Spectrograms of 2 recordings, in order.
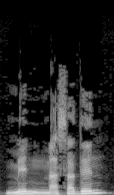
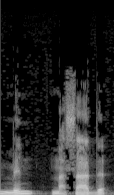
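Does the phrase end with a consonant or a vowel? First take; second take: vowel; consonant. First: The phrase ends with a vowel and n. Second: The phrase ends on a bare consonant. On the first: "تنوین جر و یا تنوین رفع" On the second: "در هنگام وقف اون حرکت به سکون تبدیل میشه"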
